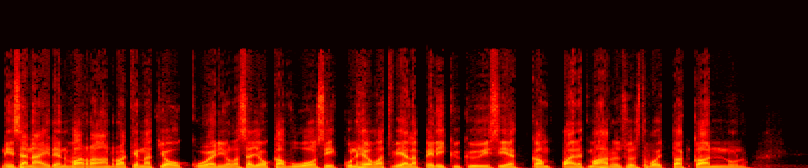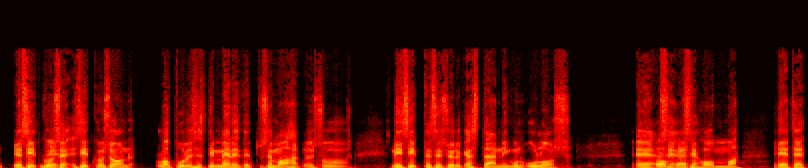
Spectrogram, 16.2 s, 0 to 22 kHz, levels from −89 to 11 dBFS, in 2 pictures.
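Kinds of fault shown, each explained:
sample clock jitter: The converter's sampling clock wanders by roughly a couple of microseconds, so samples land slightly off time, and the error grows with waveform slope. It adds a faint hiss or roughness, around 35 dB below the speech, strongest on loud, bright sounds and gone in pauses.
repeated packet loss (robotic sound): Audio packets went missing again and again in two bursts, each gap patched by stretching the last sound. From 10.11 to 10.61 s and 11.05 to 11.56 s, just before "niin sitten se sylkästään", the speech turns choppy, with gaps up to 100 ms.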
